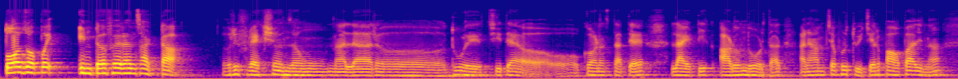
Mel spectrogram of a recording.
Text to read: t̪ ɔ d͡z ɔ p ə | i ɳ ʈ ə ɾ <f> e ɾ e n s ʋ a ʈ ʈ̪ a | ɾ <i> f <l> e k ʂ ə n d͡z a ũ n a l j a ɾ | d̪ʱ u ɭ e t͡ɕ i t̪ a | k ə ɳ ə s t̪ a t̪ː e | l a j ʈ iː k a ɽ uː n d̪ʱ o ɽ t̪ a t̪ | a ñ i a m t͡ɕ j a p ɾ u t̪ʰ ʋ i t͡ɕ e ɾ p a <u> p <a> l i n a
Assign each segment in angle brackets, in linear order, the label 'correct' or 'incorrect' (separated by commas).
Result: correct, correct, incorrect, incorrect, correct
